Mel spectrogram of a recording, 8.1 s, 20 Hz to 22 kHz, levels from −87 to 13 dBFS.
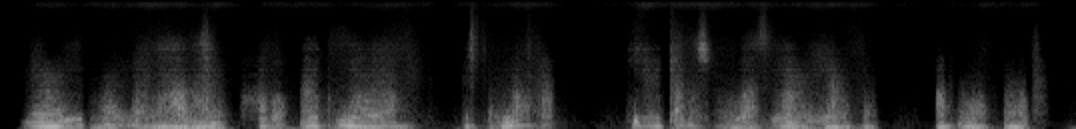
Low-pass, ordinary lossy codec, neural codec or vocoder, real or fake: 19.8 kHz; none; codec, 44.1 kHz, 0.9 kbps, DAC; fake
